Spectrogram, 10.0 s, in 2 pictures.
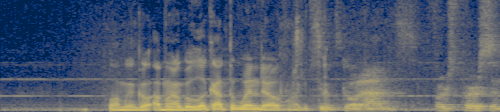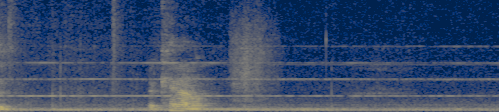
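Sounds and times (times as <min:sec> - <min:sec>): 
speech: 0:01.1 - 0:05.2, 0:06.5 - 0:07.5
fire truck siren: 0:02.3 - 0:09.9.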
